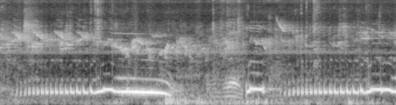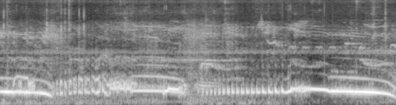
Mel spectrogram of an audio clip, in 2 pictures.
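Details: Local ringed turtle dove heard calling freely, played to stimulate other doves to coo: three long, low, mellow coos, each gently falling at the end and separated by short broken notes, with faint chirping and hiss higher up.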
